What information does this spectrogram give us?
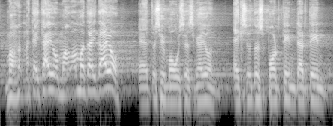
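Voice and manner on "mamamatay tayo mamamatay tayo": panicked crowd. Retold or imitated. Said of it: "natarantay mga Israelite".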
